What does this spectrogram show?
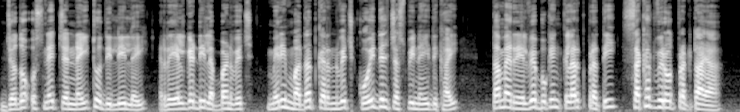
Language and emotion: Punjabi, disgusted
